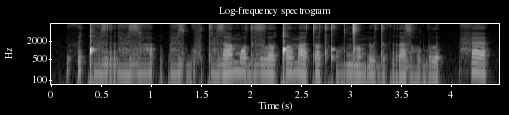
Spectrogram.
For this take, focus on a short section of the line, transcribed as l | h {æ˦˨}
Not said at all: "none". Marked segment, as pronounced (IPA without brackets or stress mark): æ˦˨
